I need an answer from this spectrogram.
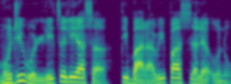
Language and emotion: Goan Konkani, neutral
